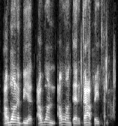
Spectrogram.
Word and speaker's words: agape: So often we hear people saying, I want, is how you pronounce that ape gauge? – Agape.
